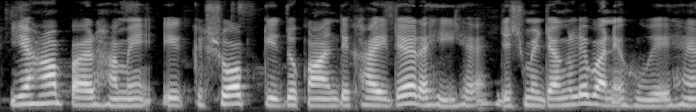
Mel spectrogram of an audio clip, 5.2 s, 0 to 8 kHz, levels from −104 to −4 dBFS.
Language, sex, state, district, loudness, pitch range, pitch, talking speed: Hindi, female, Rajasthan, Churu, -27 LUFS, 185-210 Hz, 190 Hz, 185 wpm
